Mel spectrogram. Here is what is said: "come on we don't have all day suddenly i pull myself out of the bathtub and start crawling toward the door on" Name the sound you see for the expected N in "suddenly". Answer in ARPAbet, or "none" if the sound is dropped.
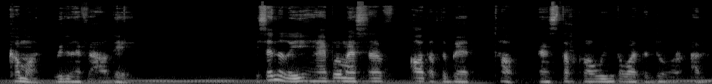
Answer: none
